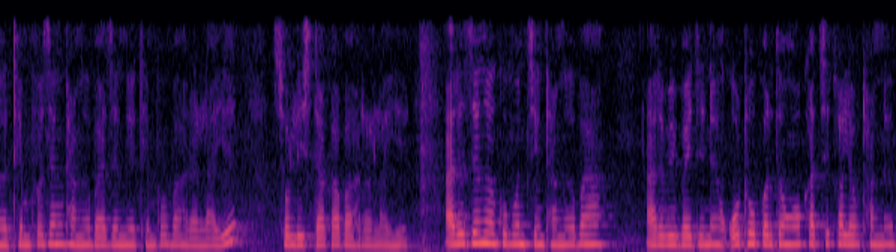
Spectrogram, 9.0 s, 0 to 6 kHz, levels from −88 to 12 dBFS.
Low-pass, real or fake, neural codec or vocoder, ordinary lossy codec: 5.4 kHz; real; none; none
